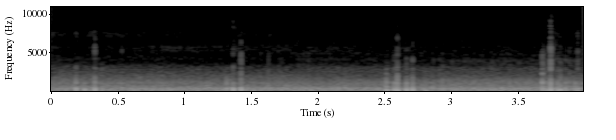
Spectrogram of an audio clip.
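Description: A large, thin, solid round cork board held in both hands is tapped and scratched with long nails. A steady, dull, low-to-mid rustling scratch runs throughout, broken by short clusters of soft, muffled taps that die away almost instantly.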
